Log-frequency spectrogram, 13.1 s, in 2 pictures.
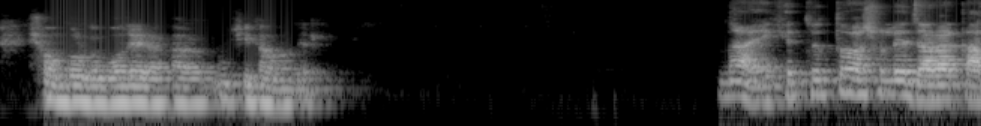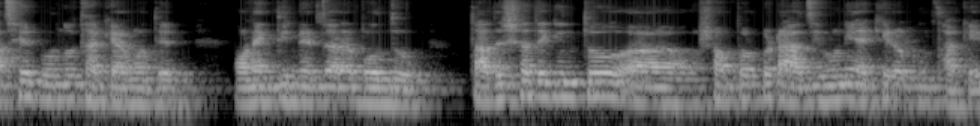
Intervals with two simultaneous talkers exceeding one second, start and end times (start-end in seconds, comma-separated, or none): none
